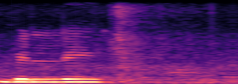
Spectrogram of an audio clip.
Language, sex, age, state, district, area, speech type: Hindi, female, 18-30, Madhya Pradesh, Harda, rural, read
